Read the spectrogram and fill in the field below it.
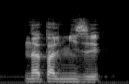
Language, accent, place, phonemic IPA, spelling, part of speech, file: French, France, Lyon, /na.pal.mi.ze/, napalmiser, verb, LL-Q150 (fra)-napalmiser.wav
- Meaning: to napalm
